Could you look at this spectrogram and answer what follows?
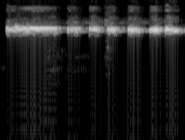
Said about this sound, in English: That's the wrong one. Hey, there it is. That's the one. This app has literally changed the order of the whistles.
